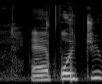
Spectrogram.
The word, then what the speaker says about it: poetry: Poetry word is divided into three syllables. Po, e, tree. So po is stressed and e and tree. These two syllables are unstressed.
